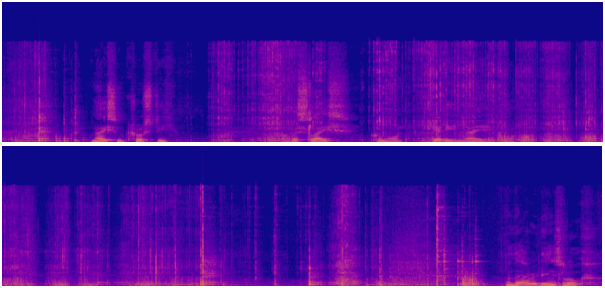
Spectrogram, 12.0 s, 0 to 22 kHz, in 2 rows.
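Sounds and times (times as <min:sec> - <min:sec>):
crust cracking: 0:02.0 - 0:09.9
bread knife sawing crusty bread: 0:02.1 - 0:03.2, 0:03.8 - 0:08.2.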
